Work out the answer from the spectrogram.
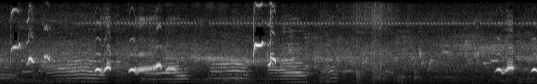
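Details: Oriental magpie-robin song used as a lure to get young birds singing: varied, rising whistled notes and slurred phrases with harmonics, over a steady high hiss and a thin constant tone.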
